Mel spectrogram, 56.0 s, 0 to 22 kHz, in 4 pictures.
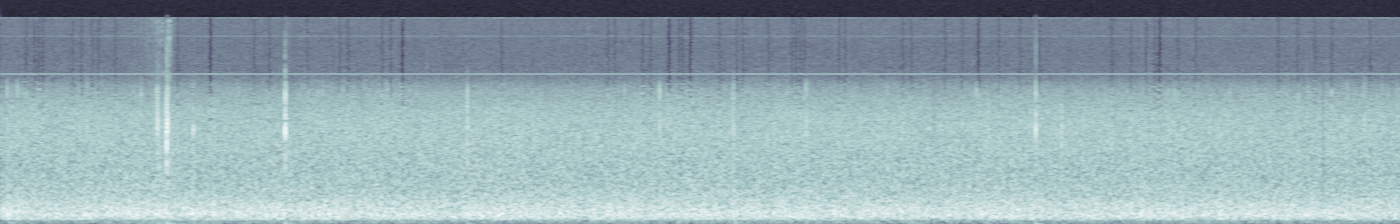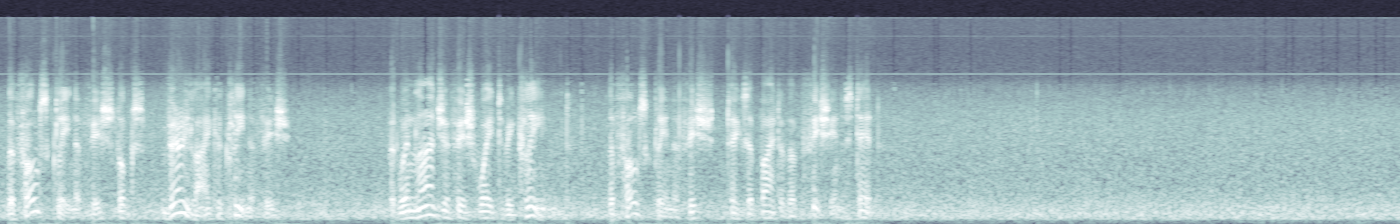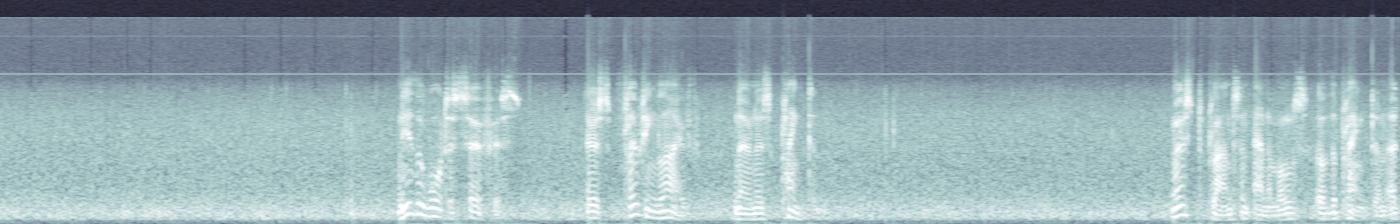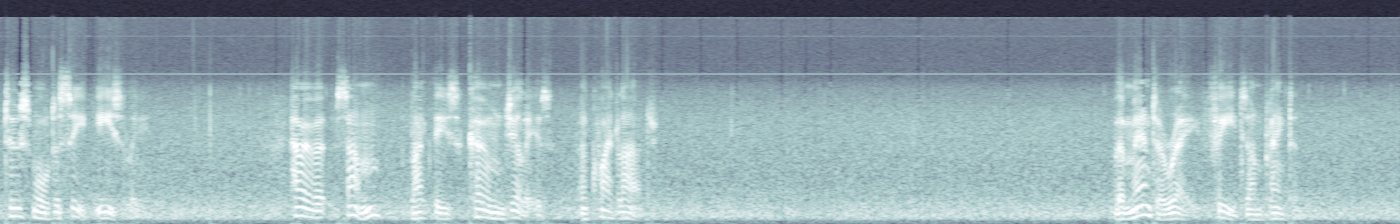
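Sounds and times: faint clicks: 0:36.8 - 0:37.1.

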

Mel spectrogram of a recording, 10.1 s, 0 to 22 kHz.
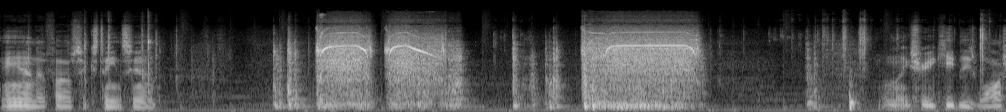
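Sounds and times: cordless drill motor whining: 0:03.2 - 0:04.7, 0:05.8 - 0:07.1.

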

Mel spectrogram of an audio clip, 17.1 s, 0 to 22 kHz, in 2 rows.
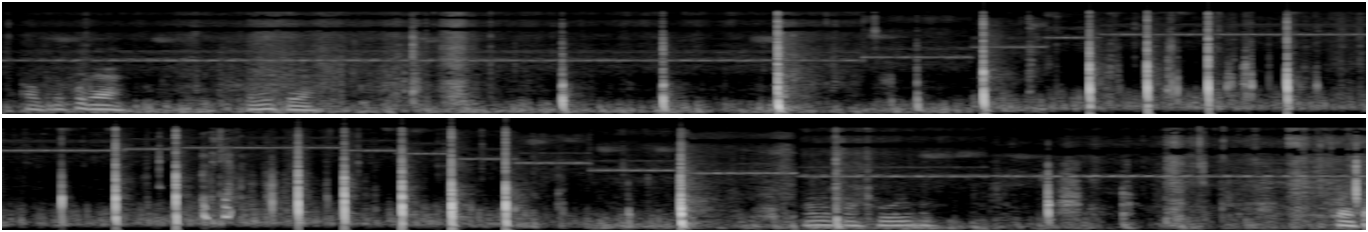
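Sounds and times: machete chopping bamboo: 0:04.1 - 0:05.0.

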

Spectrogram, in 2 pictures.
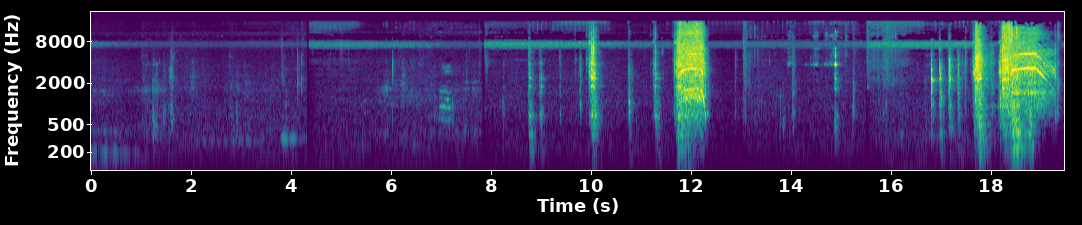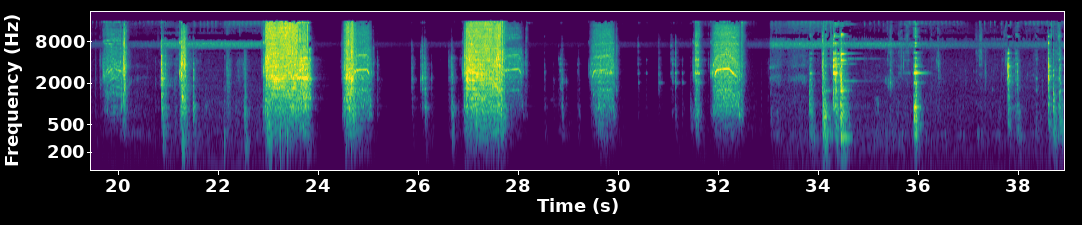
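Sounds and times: cordless power tool spinning: 0:11.6 - 0:12.4, 0:18.2 - 0:20.2, 0:24.5 - 0:25.1, 0:26.9 - 0:28.1, 0:29.4 - 0:30.0, 0:31.8 - 0:32.5.

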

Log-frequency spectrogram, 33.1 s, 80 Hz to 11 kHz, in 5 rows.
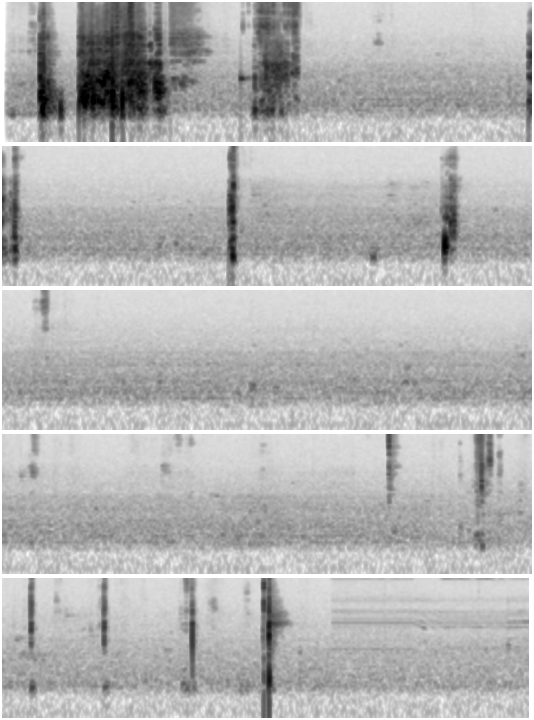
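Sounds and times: faint steady hiss: 0:00.1 - 0:33.0.

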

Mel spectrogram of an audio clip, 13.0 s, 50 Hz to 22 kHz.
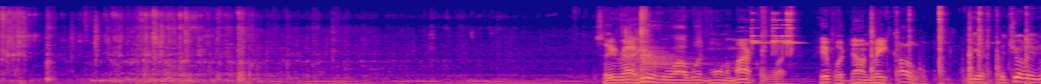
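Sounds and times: steady low hum: 0:05.0 - 0:10.6.

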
